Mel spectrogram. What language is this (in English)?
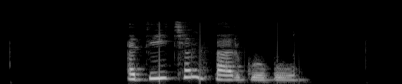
Central Kurdish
